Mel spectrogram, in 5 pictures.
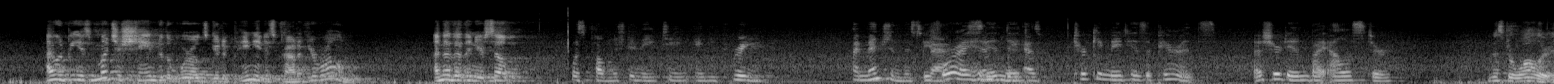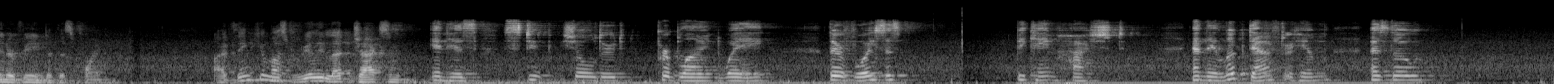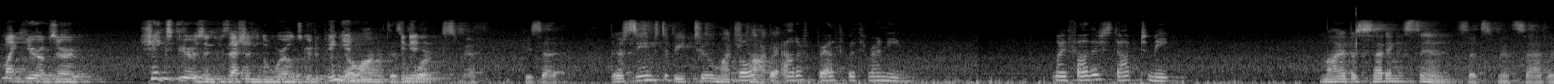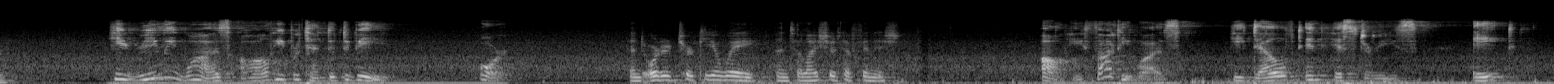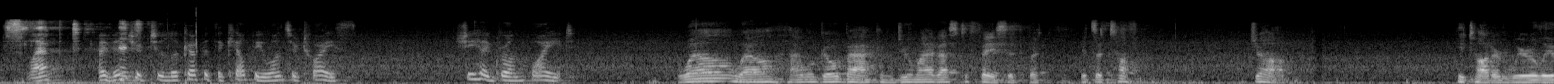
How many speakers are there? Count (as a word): five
